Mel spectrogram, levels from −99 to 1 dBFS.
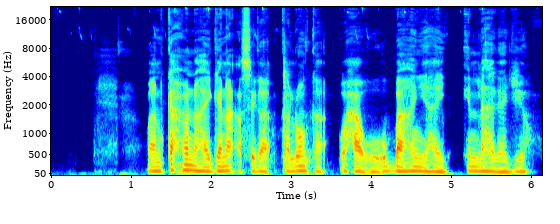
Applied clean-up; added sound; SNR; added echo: neural mask model Resemble Enhance denoiser.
